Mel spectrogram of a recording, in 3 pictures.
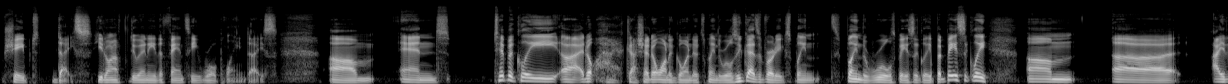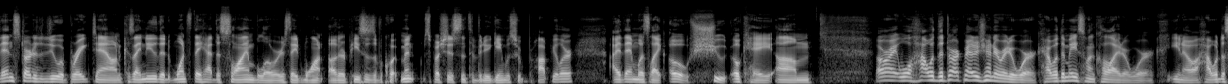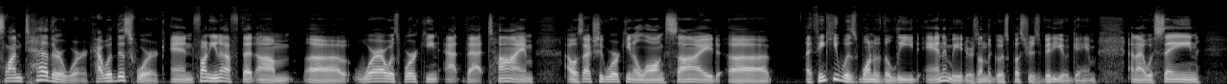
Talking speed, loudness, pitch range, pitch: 240 wpm, -19 LUFS, 100-130 Hz, 110 Hz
